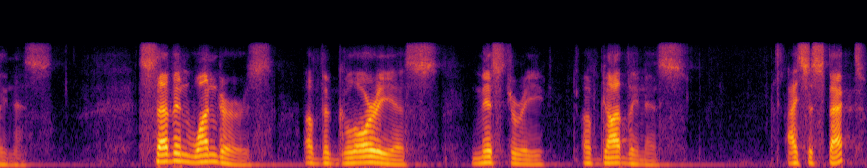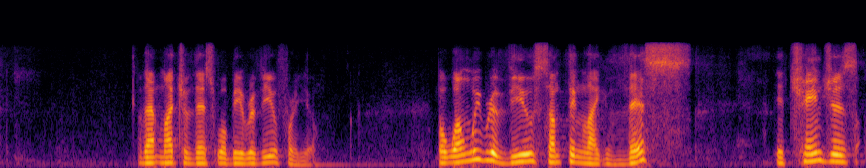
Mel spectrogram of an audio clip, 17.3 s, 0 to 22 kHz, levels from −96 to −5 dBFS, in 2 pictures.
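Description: Throughout, the AMR wideband (HD Voice) codec is plainly audible. Nothing remains above 7.5 kHz. The rough, raspy texture points to a low rate near 8.85 kbit/s.

From 6.08 to 9.07 s, pre-emphasis is left on. The treble boost, fitting a 50 µs FM curve, was never undone. Highs sit about 10 dB too strong, sounding thin and sibilant.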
